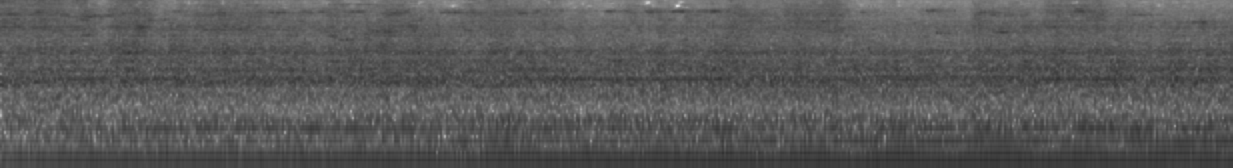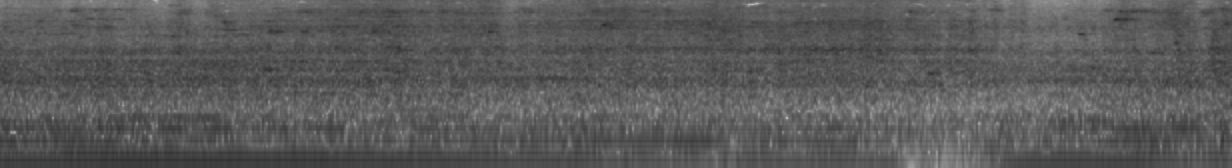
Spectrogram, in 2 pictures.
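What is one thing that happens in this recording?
A bulldozer blade scrapes and pushes rocks and dirt.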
